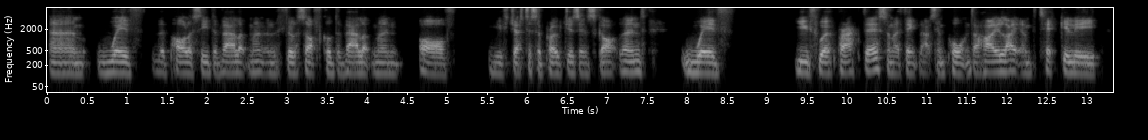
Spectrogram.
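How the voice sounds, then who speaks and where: A Welsh man, a researcher, giving a conference talk in a measured way, thinking aloud with fillers and restarts. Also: mid-range voice, flat delivery, no echo. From Wales. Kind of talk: conference presentation.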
